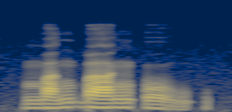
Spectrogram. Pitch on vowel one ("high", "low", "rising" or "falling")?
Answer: rising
